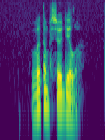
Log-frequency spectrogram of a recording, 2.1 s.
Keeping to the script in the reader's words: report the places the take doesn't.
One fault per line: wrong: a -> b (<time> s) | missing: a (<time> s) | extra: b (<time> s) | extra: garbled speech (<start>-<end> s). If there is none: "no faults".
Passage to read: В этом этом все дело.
missing: этом (1.0 s)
